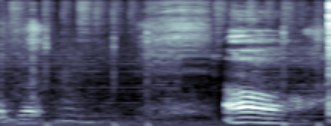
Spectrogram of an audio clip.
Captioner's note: sniffs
